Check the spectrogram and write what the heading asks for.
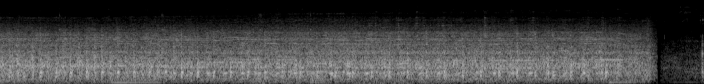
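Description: Shantui crawler bulldozer with its diesel engine running and steel tracks clattering as it pushes sand with its blade. The sound stops abruptly near the end.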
